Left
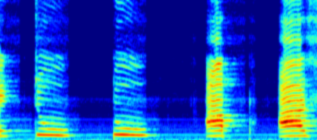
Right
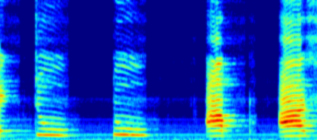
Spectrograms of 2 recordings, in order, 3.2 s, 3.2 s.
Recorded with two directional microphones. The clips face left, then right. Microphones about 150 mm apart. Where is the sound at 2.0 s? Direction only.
20° left (ahead or behind).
